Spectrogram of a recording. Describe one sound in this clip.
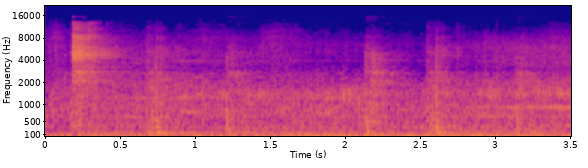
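Footsteps clank on a metal grating floor.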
